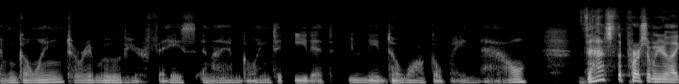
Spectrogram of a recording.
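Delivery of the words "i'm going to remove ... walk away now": calm, soft, quiet menace, spoken close and low-key. Describing a guy who leans in to your ear, imitating him quietly. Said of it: "leans over in your ear and quietly goes".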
